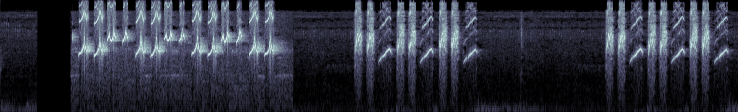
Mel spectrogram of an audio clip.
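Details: Lure recording of a cinereous tit, a sharp song used to draw and provoke other tits: three bursts of rapid, high, chirping notes with upward-slurred whistles, separated by short quiet gaps, the first burst overlapping a hissy background.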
